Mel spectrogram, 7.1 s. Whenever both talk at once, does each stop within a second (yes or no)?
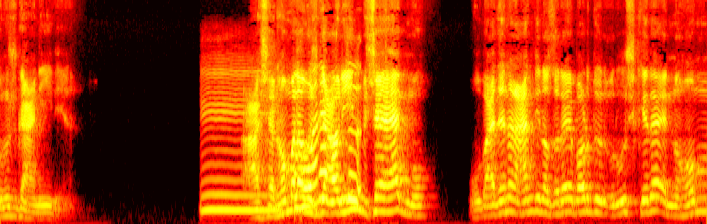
no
